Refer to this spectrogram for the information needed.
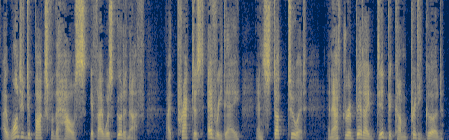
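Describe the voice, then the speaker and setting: Man playing a nervous teen schoolboy, polite, hesitant, lively pitch. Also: normal speed. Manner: hesitant, polite, saying sir.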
